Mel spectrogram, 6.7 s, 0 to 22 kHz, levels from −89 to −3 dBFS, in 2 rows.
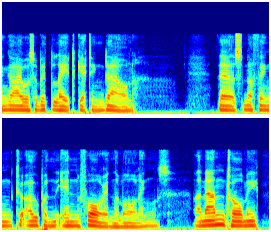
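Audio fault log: No audible faults found.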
